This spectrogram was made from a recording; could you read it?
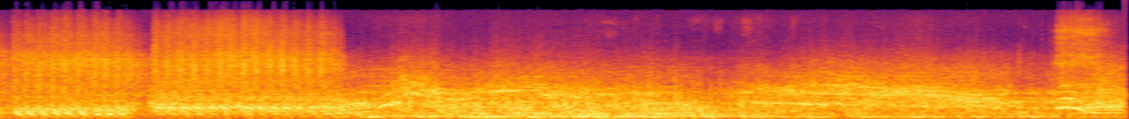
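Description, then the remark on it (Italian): Two loud bursts of rapid machine-gun fire, shot into the air, rattle off in quick succession, each a long continuous stream of shots, followed by a lower, churning commotion with what sounds like voices. “Io sparo una raffica di mitragliatrice in aria per spaventarli e aprirci la strada.”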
